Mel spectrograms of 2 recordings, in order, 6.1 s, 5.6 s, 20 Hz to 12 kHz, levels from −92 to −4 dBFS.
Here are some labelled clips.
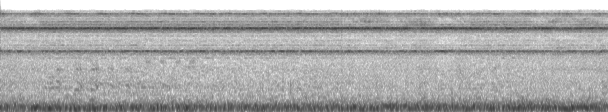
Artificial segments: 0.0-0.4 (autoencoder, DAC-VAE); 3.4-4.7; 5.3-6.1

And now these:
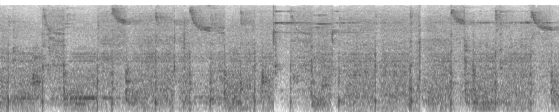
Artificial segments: none

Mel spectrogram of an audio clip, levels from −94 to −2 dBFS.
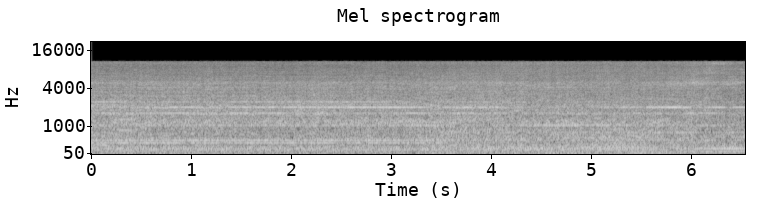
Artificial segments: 2.0-2.6 (autoencoder, DAC-VAE); 3.6-4.1; 4.5-6.1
